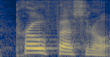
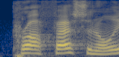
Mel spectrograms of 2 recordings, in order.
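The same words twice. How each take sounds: First: The first syllable sounds like 'pro'. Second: The first syllable sounds like 'pra'. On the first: The speaker calls it right. "It's professional" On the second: The speaker calls it wrong. "it's not fucking professional either"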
